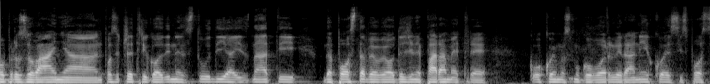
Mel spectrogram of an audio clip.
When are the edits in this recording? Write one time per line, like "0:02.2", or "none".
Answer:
0:01.0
